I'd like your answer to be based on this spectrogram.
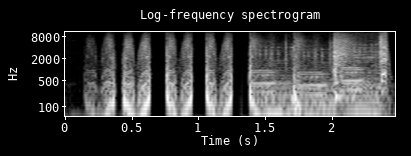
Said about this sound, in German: Backspin. Backspin. Backspin.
